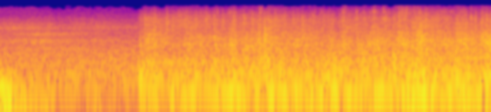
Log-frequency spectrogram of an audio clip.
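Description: A cart rolls along a hard floor.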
